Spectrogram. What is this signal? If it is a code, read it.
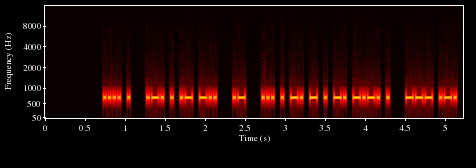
Morse code, heard as a keyed tone, about 40 wpm, 700 Hz. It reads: HE READ A SENTENCE OR
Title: Sentences from Top 1000 Words - Review Part 1 - 40wpm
